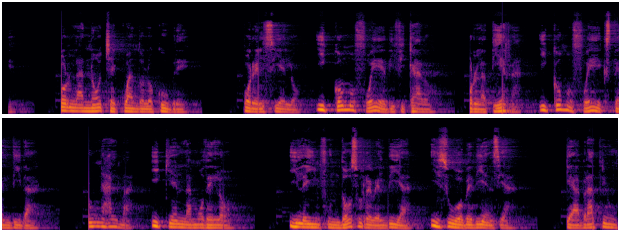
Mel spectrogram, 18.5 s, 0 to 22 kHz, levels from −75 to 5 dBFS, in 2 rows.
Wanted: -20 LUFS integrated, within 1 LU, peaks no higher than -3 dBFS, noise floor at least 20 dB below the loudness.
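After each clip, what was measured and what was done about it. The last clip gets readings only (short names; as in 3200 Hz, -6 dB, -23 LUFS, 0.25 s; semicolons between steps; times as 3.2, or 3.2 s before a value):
dropouts 6; longest dropout 11 ms; loudness -22.5 LUFS; peak -6.0 dBFS; loudness target -20.0 LUFS
-> interpolate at 3.84/7.5/11.11/12.58/15.05/18.12, 11 ms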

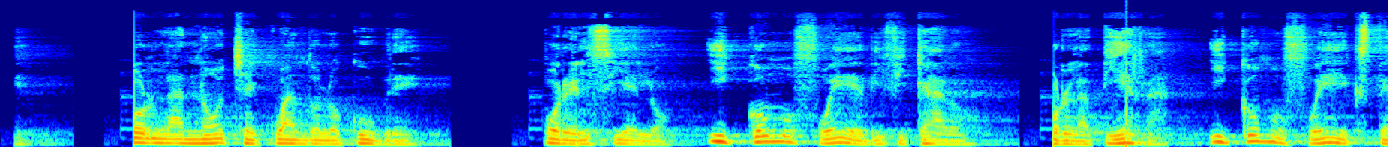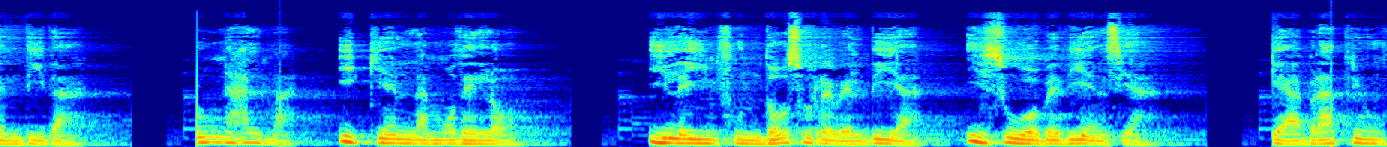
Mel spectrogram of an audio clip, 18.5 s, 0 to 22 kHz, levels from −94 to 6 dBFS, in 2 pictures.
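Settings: dropouts 0; loudness -22.5 LUFS; peak -6.0 dBFS; loudness target -20.0 LUFS
-> gain +2.5 dB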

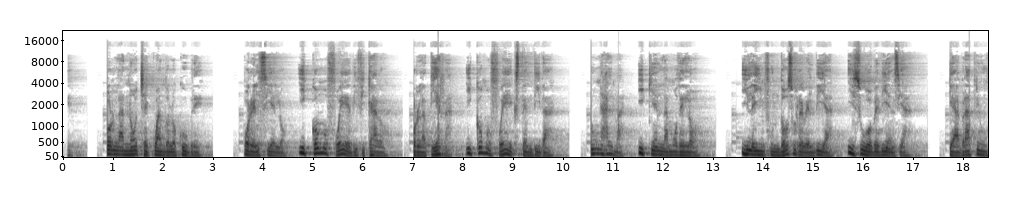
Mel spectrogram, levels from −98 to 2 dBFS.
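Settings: loudness -20.0 LUFS; peak -3.5 dBFS; noise floor -88 dBFS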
